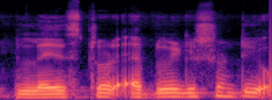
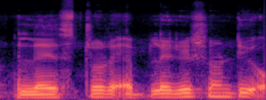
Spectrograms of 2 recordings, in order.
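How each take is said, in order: Both takes have the same delivery.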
